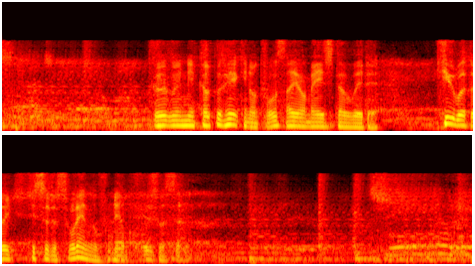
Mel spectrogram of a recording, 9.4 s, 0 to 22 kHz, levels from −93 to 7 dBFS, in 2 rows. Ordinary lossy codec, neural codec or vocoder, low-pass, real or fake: none; codec, 16 kHz, 1.1 kbps, Voila-Tokenizer; none; fake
